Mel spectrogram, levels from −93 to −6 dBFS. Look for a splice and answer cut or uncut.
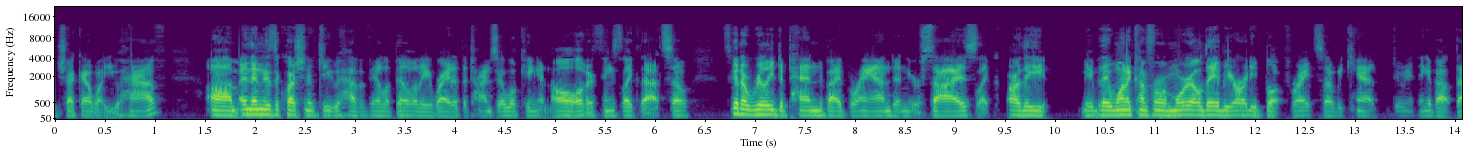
uncut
